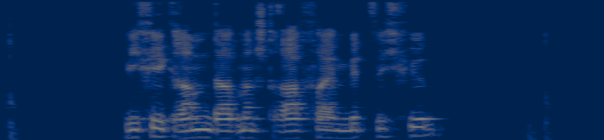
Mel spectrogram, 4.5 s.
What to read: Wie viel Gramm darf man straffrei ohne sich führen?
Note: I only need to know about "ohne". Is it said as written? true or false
false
